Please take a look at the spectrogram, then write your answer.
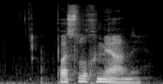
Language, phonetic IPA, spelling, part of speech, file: Belarusian, [pasɫuxˈmʲanɨ], паслухмяны, adjective, Be-паслухмяны.ogg
- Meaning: obedient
